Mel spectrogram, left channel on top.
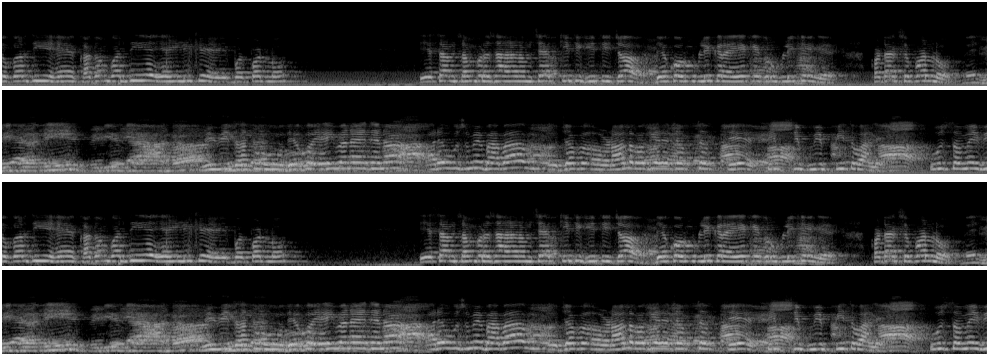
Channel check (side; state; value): left; noise; hum, 18 dB below the sound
